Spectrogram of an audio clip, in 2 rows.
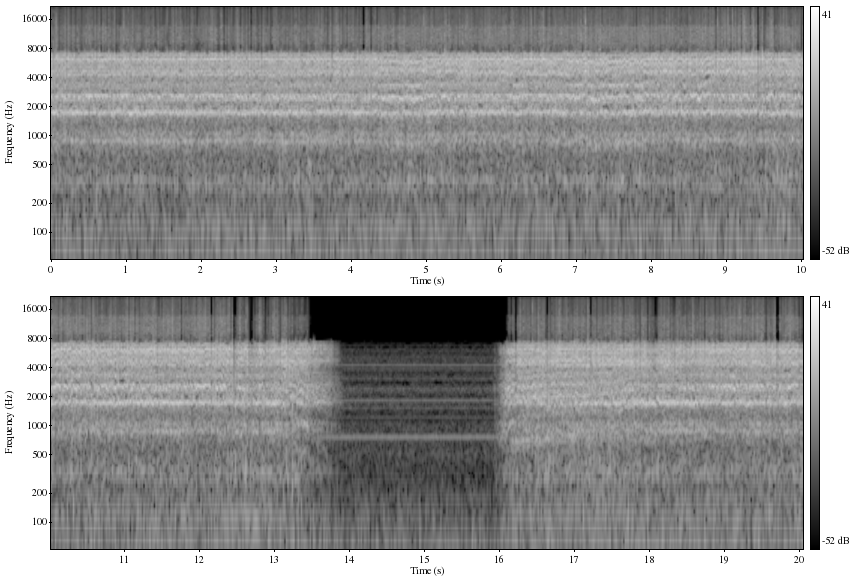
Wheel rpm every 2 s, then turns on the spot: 230, 230, 230, 220, 230, 230, 130, 10, 180, 230.
none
